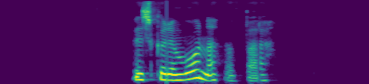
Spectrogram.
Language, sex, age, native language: Icelandic, female, 30-39, Icelandic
